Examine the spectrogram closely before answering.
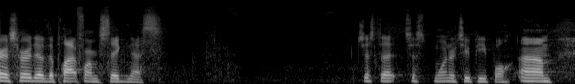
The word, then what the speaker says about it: CYGNVS: It's called Cygnus. It's spelled really weird. It's like CYGNVS.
